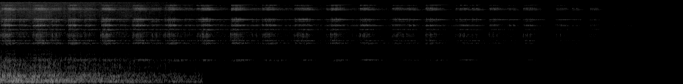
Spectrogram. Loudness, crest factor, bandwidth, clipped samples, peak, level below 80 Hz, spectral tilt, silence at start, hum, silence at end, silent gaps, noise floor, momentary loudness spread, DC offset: -40 LUFS; 20 dB; over 20 kHz; under 0.1%; -22 dBFS; -72 dBFS; -2.5 dB/octave; 0 s; none; 0.45 s; none; -73 dBFS; 17 LU; under 0.1%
